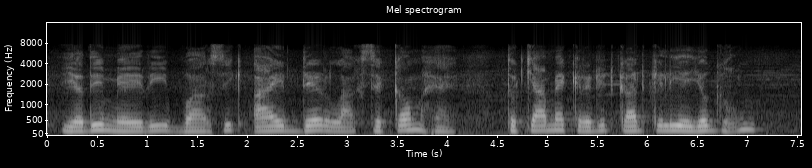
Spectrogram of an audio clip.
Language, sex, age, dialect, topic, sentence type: Hindi, male, 31-35, Hindustani Malvi Khadi Boli, banking, question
